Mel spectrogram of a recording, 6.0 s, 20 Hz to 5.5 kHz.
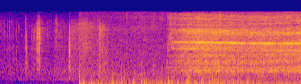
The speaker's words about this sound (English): There's a new kind of plane! That's Eastern's new Boeing 727 jet! Look how high the tail is! 34 feet! Look where they put the jets! In the tail assembly. That's one reason it's so quiet.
